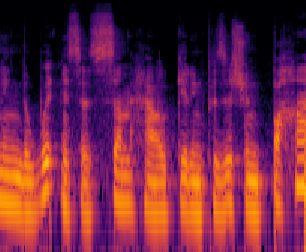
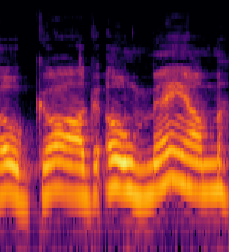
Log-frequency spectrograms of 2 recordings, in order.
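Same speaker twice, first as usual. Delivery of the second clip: very slow, high, garbled remix-style speech; 6 semitones higher, 8 dB louder than usual. Retelling a remixed video clip line, imitating the YouTube Poop version. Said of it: "the YouTube pro-, poop version where it's like".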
